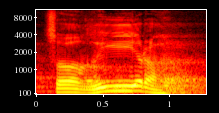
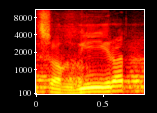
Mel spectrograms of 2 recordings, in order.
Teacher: Ghi kasrah bertemu ya sukun 2 harokat. Ghirah karena kita wakaf di sini tak marbutoh di sini kita baca dengan huruf ha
